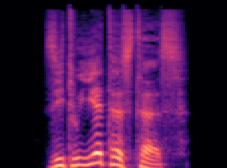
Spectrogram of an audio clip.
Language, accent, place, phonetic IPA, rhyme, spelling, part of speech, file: German, Germany, Berlin, [zituˈiːɐ̯təstəs], -iːɐ̯təstəs, situiertestes, adjective, De-situiertestes.ogg
- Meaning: strong/mixed nominative/accusative neuter singular superlative degree of situiert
